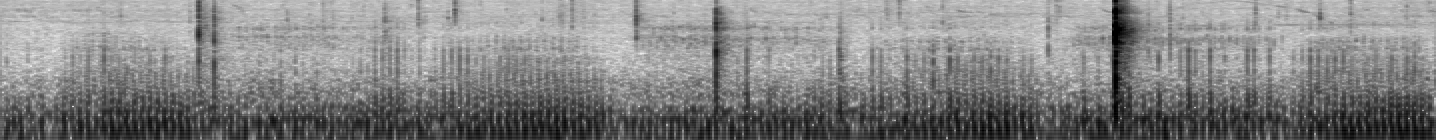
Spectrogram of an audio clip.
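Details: Cozy fireside purring of a sleeping cat, a low throbbing drone running steadily, with a few sharp fire snaps, the loudest one past the middle.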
